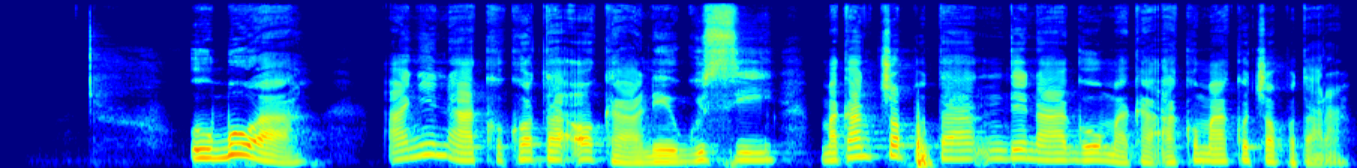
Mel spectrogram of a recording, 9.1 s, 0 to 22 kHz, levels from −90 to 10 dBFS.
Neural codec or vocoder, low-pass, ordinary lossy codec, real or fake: none; none; none; real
